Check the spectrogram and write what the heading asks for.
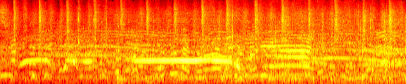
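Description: Voices of players and spectators shouting across an open football field, including one long, high held call about a second in.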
